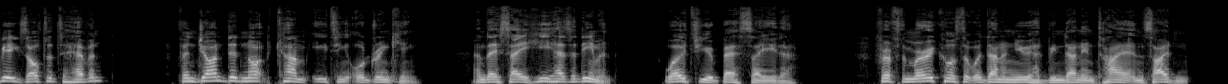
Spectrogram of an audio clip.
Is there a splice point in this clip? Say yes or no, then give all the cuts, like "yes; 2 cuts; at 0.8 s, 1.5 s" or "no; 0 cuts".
yes; 2 cuts; at 1.7 s, 6.4 s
